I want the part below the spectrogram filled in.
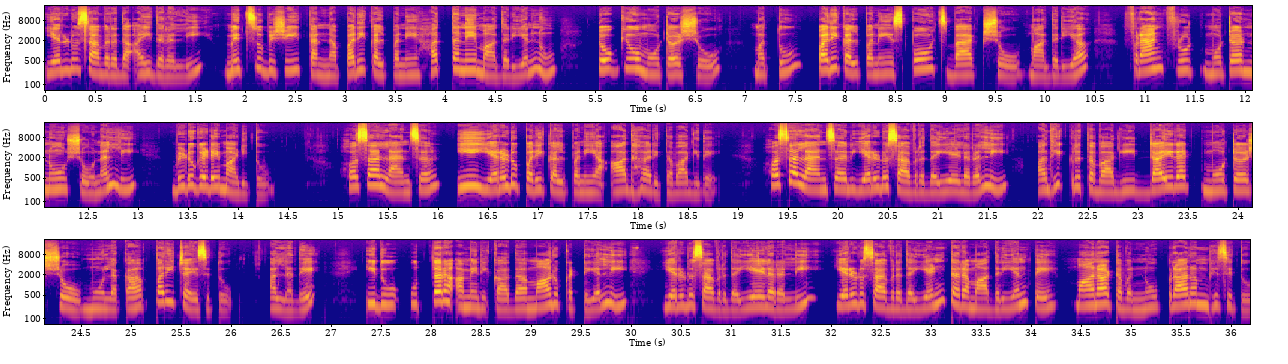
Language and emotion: Kannada, neutral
